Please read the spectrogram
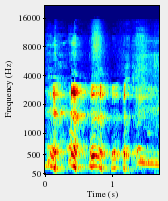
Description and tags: p1 30 lach man
Sound belongs to a sample pack of several human produced sounds that I mixed into a "song".
sound-painting, laugh, mixing-humans, laughter, mixinghumans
